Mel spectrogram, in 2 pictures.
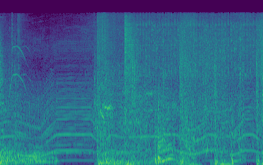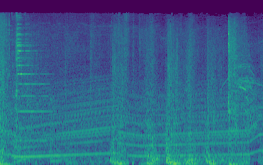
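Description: A kart engine hums and whines as it races, rising and falling in pitch.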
